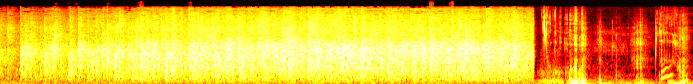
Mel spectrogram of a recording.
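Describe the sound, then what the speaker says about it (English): Sustained audience applause for a guest named Gigi on a live call-in podcast, a dense steady wash of clapping lasting about five seconds before cutting off abruptly into a few scattered sounds. "Can I give you a round of applause"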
